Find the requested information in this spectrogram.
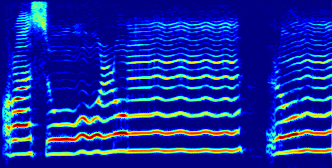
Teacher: Cara bacanya idgham itu dimasukkan, berarti tanwinnya dimasukkan ke huruf mim langsung, disertai dengan berdengung. Jadi dengung yang kerasa sampai hidung ya, ditahan, boleh 2, boleh 3, boleh 4. Rasulum lum sampai kerasa ke hidung ya. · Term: idgham bi gunnah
